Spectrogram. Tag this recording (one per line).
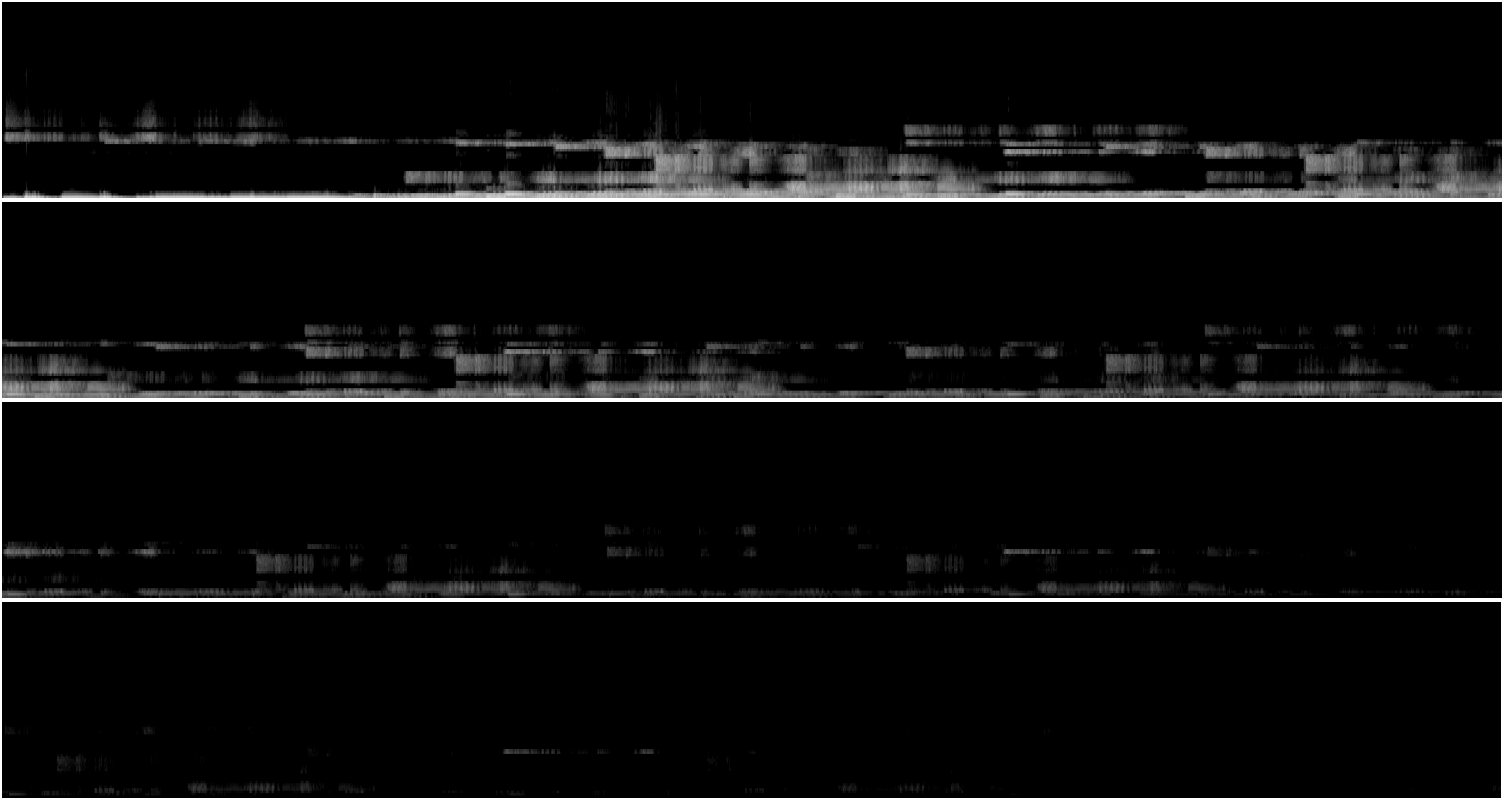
bpm
delay
distortion
loop
rhytmic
